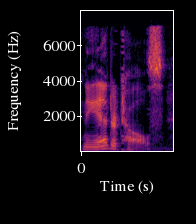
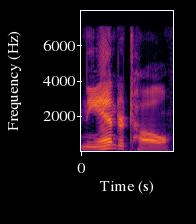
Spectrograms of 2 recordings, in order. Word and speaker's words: Neanderthal: was th al but German has always been pronounced with the hard T not the English sound when the word was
